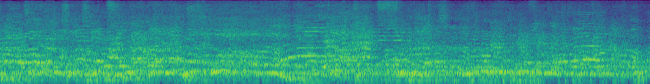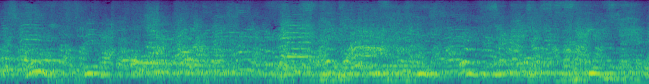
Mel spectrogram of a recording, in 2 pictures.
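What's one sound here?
A woman prays aloud fervently, crying out close by.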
